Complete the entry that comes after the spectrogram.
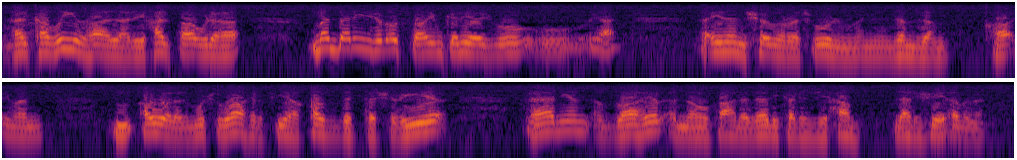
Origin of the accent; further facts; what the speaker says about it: Syria; بسموه عندنا بالشام بورغان بوق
